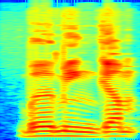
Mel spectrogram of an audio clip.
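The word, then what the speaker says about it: Birmingham: ஒரு மாதிரி பார்ப்பினம் நீங்க பெர்மிங்கம் பெர்மிங்கம் என்று சொல்லணும் என்று சொல்லி அந்த உச்சரிப்பு கூட சரியா இல்லையா என்று எனக்கு வடிவா தெரியல அது ஒரு மாதிரி ஹாம் இல்லை ஹம்மும் இல்லை ஒரு மாதிரி ஹம் பெர்மிங்கம் அப்படி என்று உச்சரிக்கணும் என்று சொல்லி அதோட இன்னும்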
